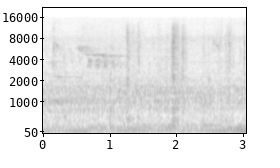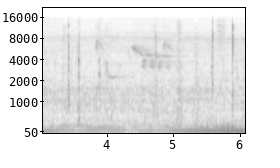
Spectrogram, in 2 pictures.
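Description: A bird calls twice, each time a short high phrase dropping in pitch, over a steady low hum, with a few sharp clicks scattered through.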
